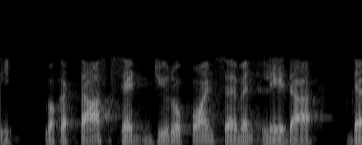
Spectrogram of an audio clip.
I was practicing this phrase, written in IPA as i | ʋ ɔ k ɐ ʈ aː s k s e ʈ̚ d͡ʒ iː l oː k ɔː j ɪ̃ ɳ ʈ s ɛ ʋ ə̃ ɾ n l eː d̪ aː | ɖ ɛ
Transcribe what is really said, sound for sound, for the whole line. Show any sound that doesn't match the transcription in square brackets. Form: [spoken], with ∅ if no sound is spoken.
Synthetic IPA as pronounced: i | ʋ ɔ k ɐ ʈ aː s k s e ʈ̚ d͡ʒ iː [ɾ] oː [p] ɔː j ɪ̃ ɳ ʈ s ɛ ʋ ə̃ [∅] n l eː d̪ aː | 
